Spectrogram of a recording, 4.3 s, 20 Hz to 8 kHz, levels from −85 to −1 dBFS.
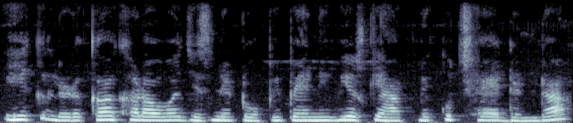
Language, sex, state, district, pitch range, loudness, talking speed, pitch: Hindi, female, Punjab, Kapurthala, 220-250 Hz, -15 LUFS, 225 wpm, 230 Hz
